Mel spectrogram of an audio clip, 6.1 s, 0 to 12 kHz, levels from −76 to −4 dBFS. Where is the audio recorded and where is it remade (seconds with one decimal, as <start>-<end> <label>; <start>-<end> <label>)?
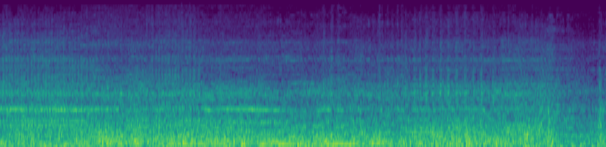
0.0-0.9 recorded; 0.9-1.5 remade; 1.5-2.5 recorded; 2.5-4.1 remade; 4.1-5.0 recorded; 5.0-6.1 remade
